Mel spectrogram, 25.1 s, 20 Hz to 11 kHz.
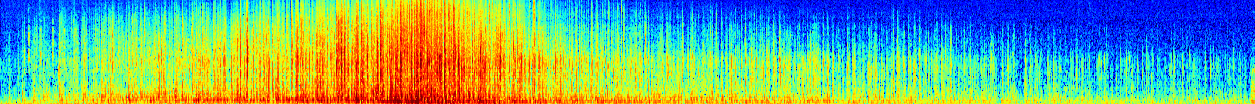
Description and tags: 6 horses arriving from far away. Gallop on desert stones. Hooves crossing microphone on the floor. Palmyre, Syria, 2007.
Recorded with stereo XY Audiotechnica AT822 microphone
Recorded on Tascam DAP1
